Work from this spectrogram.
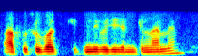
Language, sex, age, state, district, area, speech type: Urdu, male, 18-30, Delhi, Central Delhi, urban, conversation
